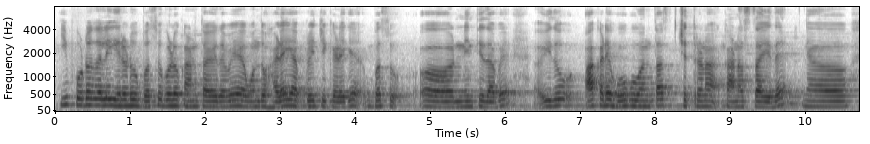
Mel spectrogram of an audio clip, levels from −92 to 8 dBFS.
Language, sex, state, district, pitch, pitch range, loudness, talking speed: Kannada, male, Karnataka, Bijapur, 160 Hz, 150-170 Hz, -18 LUFS, 125 wpm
